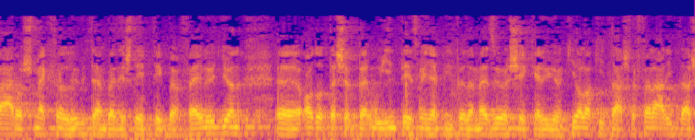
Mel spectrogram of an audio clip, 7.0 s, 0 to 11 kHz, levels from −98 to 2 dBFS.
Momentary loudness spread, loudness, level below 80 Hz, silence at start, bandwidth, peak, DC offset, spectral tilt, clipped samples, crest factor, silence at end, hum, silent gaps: 4 LU; -13 LUFS; -38 dBFS; 0 s; 8 kHz; 0 dBFS; under 0.1%; -7 dB/octave; under 0.1%; 12 dB; 0 s; none; none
